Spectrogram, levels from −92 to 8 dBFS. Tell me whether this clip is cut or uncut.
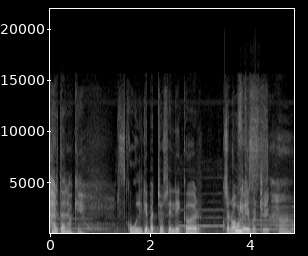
cut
